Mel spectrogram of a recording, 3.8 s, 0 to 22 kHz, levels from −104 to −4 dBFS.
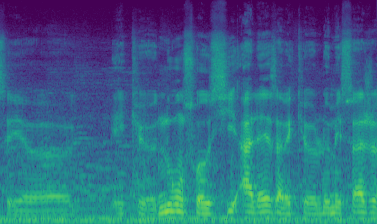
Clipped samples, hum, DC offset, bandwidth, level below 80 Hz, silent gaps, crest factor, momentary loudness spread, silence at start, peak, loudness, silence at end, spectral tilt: under 0.1%; none; under 0.1%; 16 kHz; -42 dBFS; none; 20 dB; 11 LU; 0 s; -10 dBFS; -30 LUFS; 0 s; -5 dB/octave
